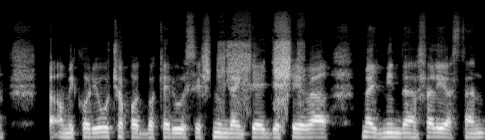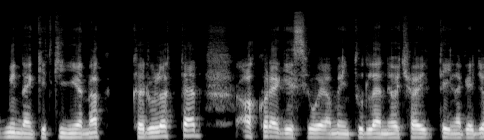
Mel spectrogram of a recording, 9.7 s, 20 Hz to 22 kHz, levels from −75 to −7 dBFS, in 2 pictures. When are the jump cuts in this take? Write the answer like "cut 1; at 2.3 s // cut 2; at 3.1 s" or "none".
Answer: cut 1; at 2.1 s // cut 2; at 7.2 s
